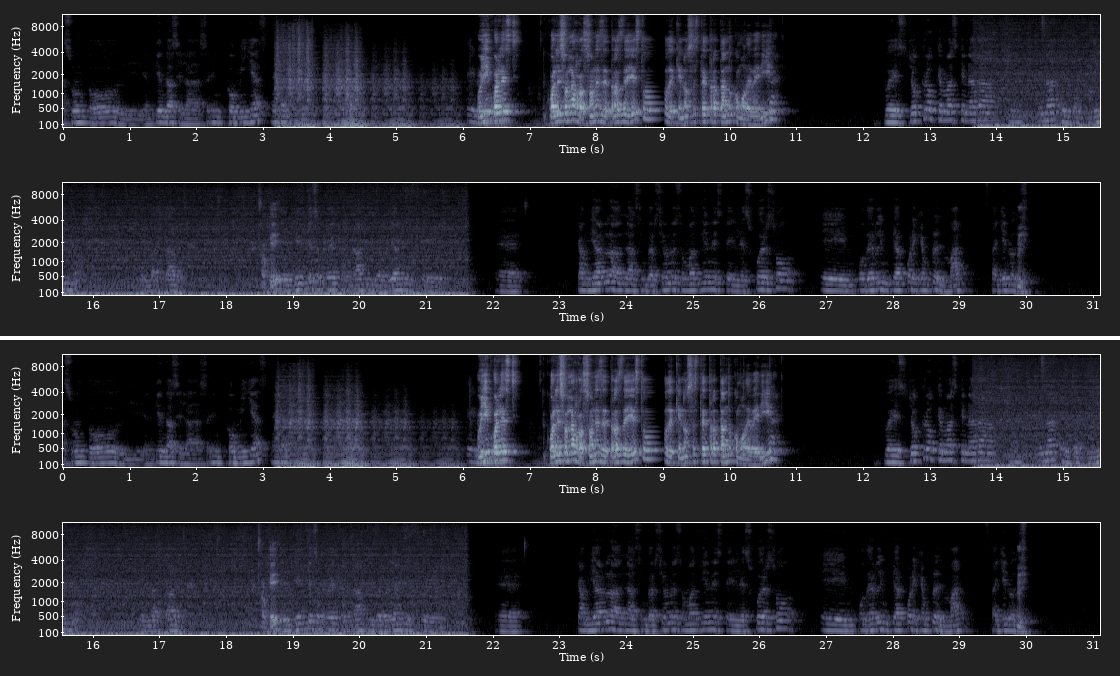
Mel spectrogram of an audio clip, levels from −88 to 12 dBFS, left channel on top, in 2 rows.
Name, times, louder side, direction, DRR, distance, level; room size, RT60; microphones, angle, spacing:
voice 1, 0.0-3.4 4.2-4.4 6.1-6.6 12.3-15.9 16.7-17.4 18.6-21.3 22.1-22.4 23.3-26.5 26.9-29.1 29.5-30.0, equal, 5° left, -2 dB, 0.7 m, -45 dB
sound 1, 3.2-7.4, left 1 dB, 75° left, 0.7 m, -41 dB
voice 2, 6.2-6.8 7.3-10.7 18.5-18.8 29.9-30.0, equal, 65° right, 0 dB, 0.8 m, -29 dB
Rain, 13.6-21.6, equal, 35° right, 0.8 m, -41 dB
2.9 x 2.1 x 2.2 m, 0.40 s
head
